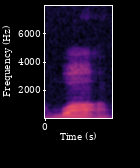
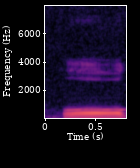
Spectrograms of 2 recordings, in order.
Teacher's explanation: 오 발음할 때는 입술의 모양의 혀의 위치가 변하지가 않아요.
